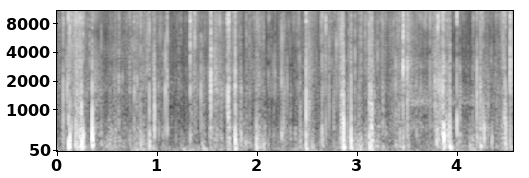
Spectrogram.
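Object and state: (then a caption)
Plastic bubble wrap being popped. A clear plastic bubble wrap sheet rests on a lap while fingertips squeeze and pop its air bubbles. Sharp, dry pops and crackles come in quick bursts over a soft crinkling of the plastic, each snap dying away almost at once.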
